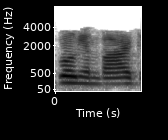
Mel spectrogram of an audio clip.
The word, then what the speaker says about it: Guillain-Barré: And then on top of that, I don't know if I pronounced this correctly, a French term, Guillain-Barré syndrome? – Yes, Guillain-Barré disease.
